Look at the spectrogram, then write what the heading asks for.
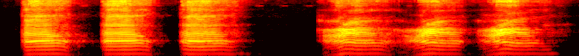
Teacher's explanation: hamzah kan di tenggorokan paling bawah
